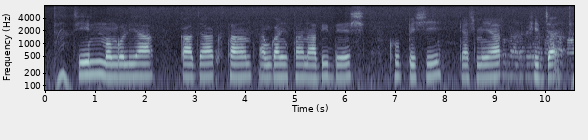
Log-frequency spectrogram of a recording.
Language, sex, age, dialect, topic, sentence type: Bengali, male, 18-24, Rajbangshi, agriculture, statement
